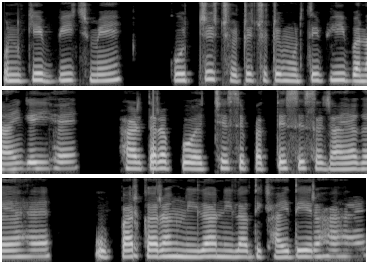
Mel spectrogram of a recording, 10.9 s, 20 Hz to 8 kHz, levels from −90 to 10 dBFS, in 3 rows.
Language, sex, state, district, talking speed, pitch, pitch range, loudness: Hindi, female, Chhattisgarh, Balrampur, 160 wpm, 225 Hz, 220-235 Hz, -18 LUFS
